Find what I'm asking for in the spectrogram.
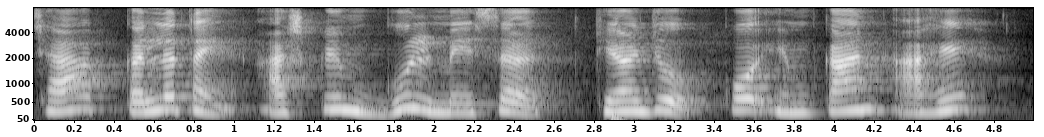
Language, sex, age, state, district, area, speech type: Sindhi, female, 45-60, Gujarat, Surat, urban, read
